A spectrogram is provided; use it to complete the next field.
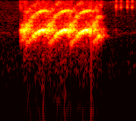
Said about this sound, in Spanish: ¿Se silenció la alarma? Sí, ya se apagó.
